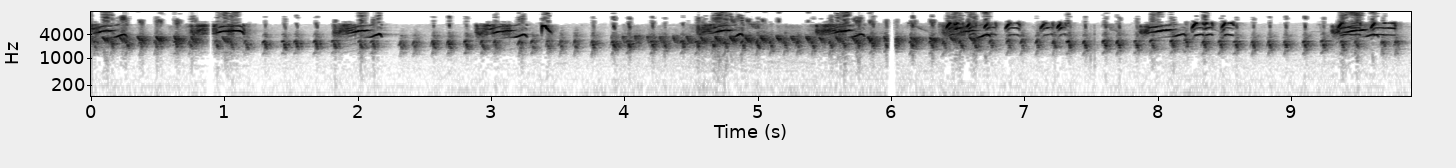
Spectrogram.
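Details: Noisy sooty-headed bulbul chatter for luring small birds into traps. A steady stream of harsh pulsed chirps runs underneath short, sharp whistled upsweeps that come in clusters, with many birds calling together.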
